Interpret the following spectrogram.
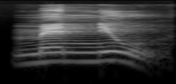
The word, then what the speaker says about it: menu: कि वेटर मीनू लाओ, तो वो मीनू नहीं होता, उसकी सही प्रोनाउंसिएशन होती है मेन्यू, मेन्यू, और मीनिंग होता है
